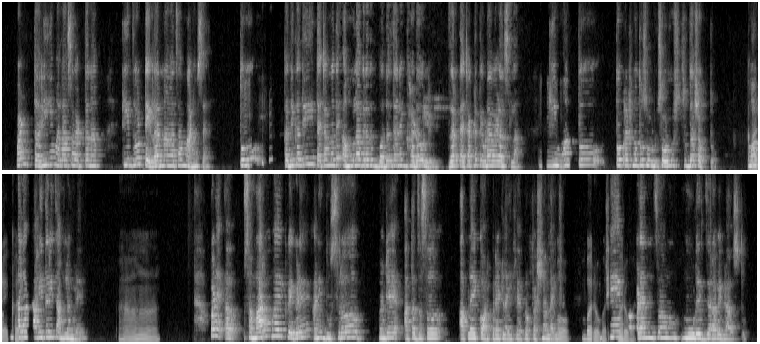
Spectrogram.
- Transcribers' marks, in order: static; horn; chuckle; other background noise; unintelligible speech; in English: "कॉर्पोरेट लाईफ"; in English: "प्रोफेशनल लाईफ"; tapping; distorted speech
- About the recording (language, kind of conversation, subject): Marathi, podcast, कपड्यांमुळे तुमचा मूड बदलतो का?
